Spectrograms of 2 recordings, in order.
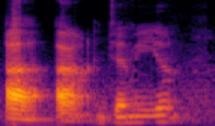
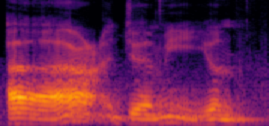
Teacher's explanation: A'jamiyun ini boleh dibaca dengan tahqiq, a'jamiyun, boleh juga dibaca dengan tashil, a'jamiyun.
